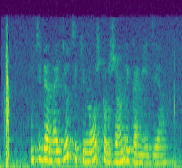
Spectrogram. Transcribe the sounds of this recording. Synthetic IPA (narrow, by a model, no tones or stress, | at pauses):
ʊtʲɪbʲanɐjdʲot̪səkʲɪno̞ʂkəvʐanɾʲɪkɐmʲedʲɪjə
